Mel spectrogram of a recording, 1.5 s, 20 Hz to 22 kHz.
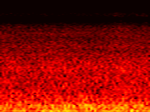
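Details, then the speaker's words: HR28 28-metre machine after replacing a distorted rubber clutch coupling that caused noises: the electric motor and hydraulic pump run with a smooth, steady hum, no noises. "motor info motor is running just fine sounds good nice and smooth yeah looks good"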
